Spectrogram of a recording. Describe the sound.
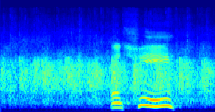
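A church audience claps in a dense, steady wash of applause that runs throughout, and a voice calls out briefly over it near the end.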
